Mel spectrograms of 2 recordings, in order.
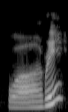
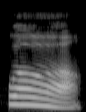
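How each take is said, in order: First: The pitch starts low and rises. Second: The pitch starts high and falls. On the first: "the rise tone. And it sounds like this" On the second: "it falls"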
